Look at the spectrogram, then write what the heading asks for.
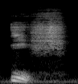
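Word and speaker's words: איש: the word for man in Hebrew is called ish it's spelled with an aleph yod and shin all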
